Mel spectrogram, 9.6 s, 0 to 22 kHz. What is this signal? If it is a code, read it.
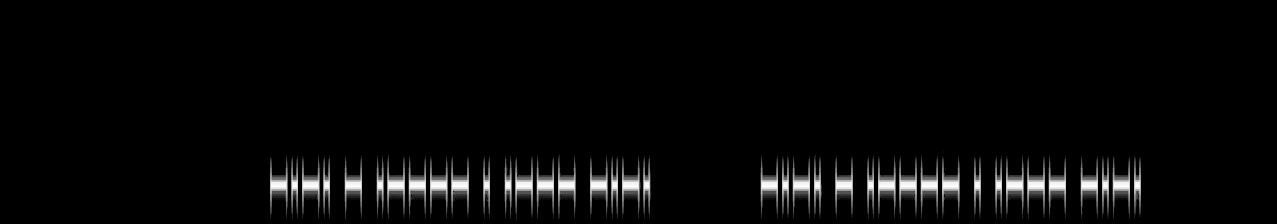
Morse code, heard as a keyed tone, about 30 wpm, 700 Hz. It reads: CT1EJC CT1EJC
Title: DXCC-100 Call Signs - 6 Characters - Repeated 2x - 30wpm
